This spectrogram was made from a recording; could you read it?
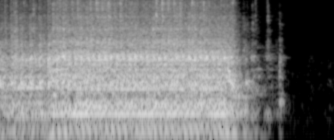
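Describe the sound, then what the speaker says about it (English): A sewing machine runs steadily, stitching binding strips onto a quilt, a continuous close whirring buzz for over two seconds before it slows and stops, followed by a couple of faint clicks. "And now I'm sewing V to V."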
